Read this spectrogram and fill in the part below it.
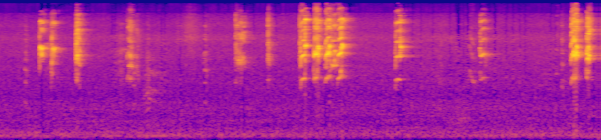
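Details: Lovebirds calling when playing, eating or excited: scattered high, sharp chirps at uneven intervals, with a dense cluster of rapid chirps in the middle and another burst at the end.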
